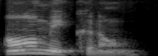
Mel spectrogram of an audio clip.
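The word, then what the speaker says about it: ὄμικρον: Assim como nós vimos que tem um e curto e um e longo, tem também um o curto, que é o omicron, e um o longo, que é a última letra.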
